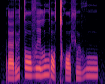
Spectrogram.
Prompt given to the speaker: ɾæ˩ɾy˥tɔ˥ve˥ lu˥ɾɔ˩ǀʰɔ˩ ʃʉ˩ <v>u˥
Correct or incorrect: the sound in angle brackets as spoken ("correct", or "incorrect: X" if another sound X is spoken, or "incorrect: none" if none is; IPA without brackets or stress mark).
correct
